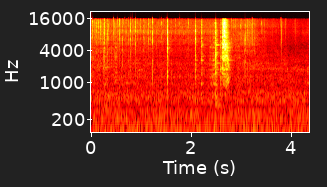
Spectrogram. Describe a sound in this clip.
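Oil sizzles and crackles in a hot pan.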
